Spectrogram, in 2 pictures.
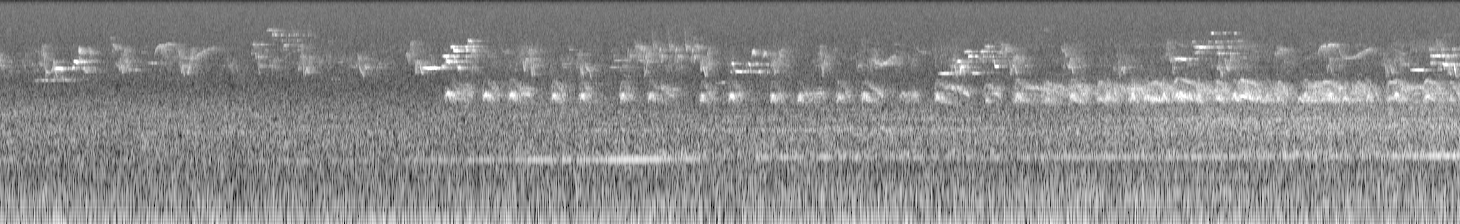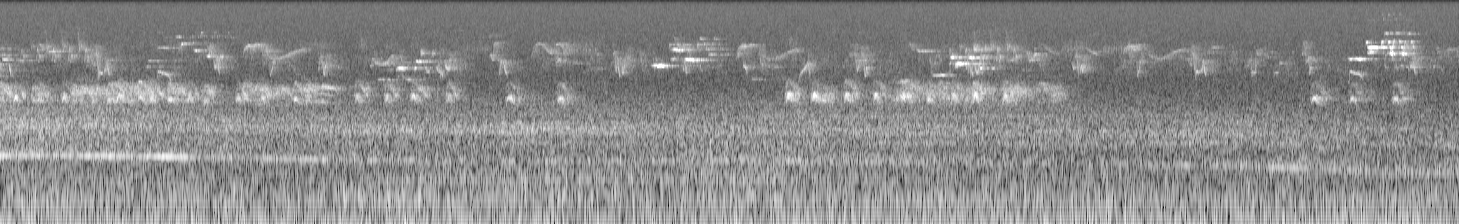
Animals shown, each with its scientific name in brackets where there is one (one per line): Black-throated Blue Warbler (Setophaga caerulescens)
Ovenbird (Seiurus aurocapilla)
American Crow (Corvus brachyrhynchos)
Hermit Thrush (Catharus guttatus)
Eastern Wood-Pewee (Contopus virens)
Red-eyed Vireo (Vireo olivaceus)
